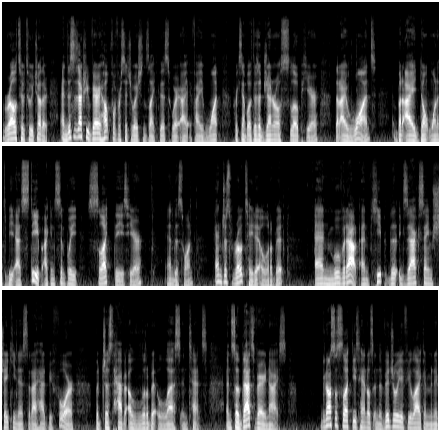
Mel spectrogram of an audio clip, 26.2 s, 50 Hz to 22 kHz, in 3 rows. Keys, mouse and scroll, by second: 2.7-4.4 right drag, 3.1 g, 6.5-13.6 right drag, 6.9 g, 8.4 g, 12.6 r, 13.5 g, 14.4 r, 15.0 g, 16.5-19.2 right drag, 16.9 g, 17.9 g, 23.6 g, 24.6-26.2 right drag, 24.8 g.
